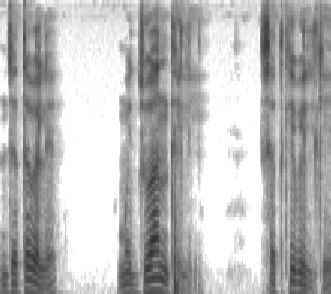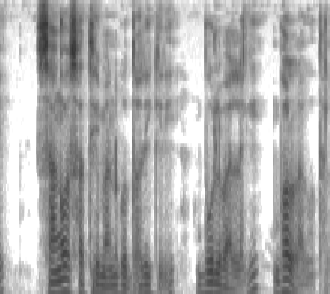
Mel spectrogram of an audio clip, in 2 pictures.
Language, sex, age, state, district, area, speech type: Odia, male, 60+, Odisha, Boudh, rural, spontaneous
